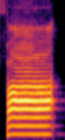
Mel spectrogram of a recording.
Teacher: নিচের ঠোঁটের পেট, উপরের দুই দাঁতের আগায় লাগাবেন, লাগিয়ে উচ্চারণ করতে হবে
